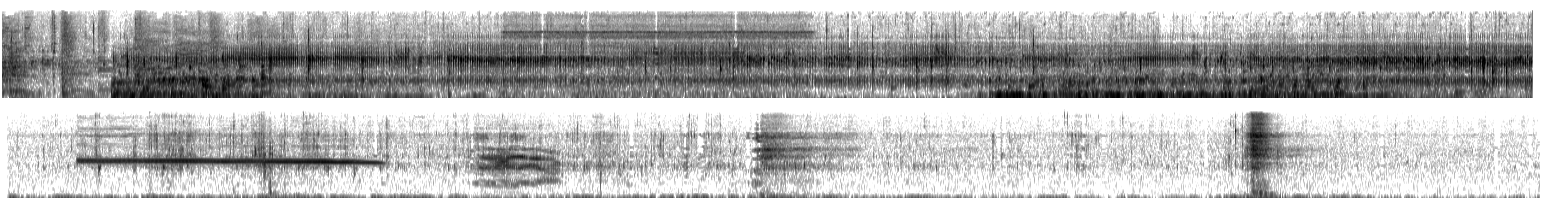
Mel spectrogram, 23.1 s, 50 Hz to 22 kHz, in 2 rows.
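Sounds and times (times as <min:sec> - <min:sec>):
water sounds: 0:00.0 - 0:23.0
scuba regulator breathing: 0:00.8 - 0:08.7
bubbles gurgling underwater: 0:00.8 - 0:11.5.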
